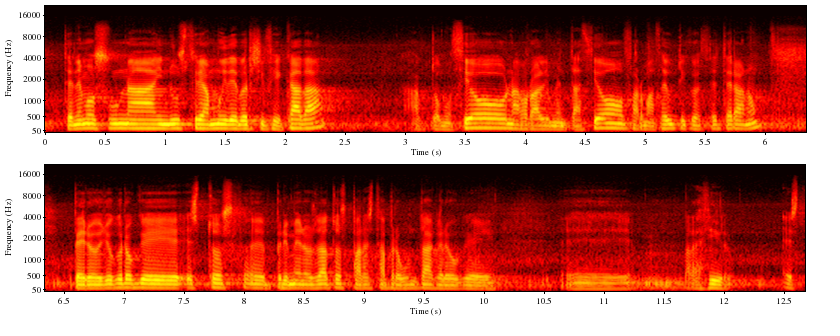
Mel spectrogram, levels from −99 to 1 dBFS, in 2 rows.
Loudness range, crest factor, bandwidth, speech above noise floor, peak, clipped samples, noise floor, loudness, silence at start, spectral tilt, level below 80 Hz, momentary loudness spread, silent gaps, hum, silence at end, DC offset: 7 LU; 20 dB; 12 kHz; 22 dB; -12 dBFS; under 0.1%; -53 dBFS; -31 LUFS; 0 s; -6 dB/octave; -72 dBFS; 15 LU; none; none; 0 s; under 0.1%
